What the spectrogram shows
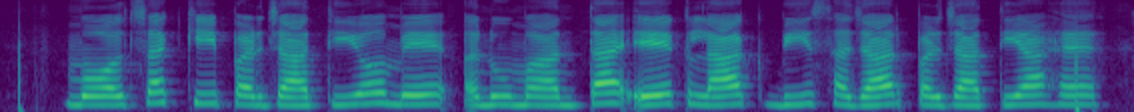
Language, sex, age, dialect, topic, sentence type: Hindi, female, 18-24, Garhwali, agriculture, statement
